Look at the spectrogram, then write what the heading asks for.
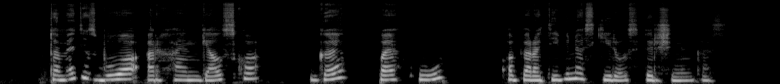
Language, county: Lithuanian, Vilnius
